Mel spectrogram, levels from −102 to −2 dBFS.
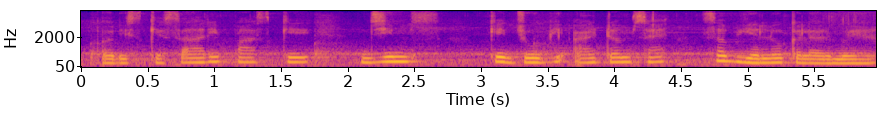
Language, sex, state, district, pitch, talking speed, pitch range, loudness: Hindi, female, Bihar, East Champaran, 200 Hz, 160 wpm, 175-210 Hz, -26 LUFS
